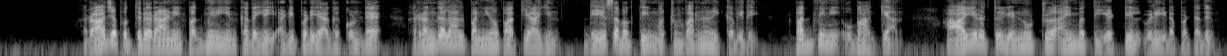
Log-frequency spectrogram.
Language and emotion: Tamil, neutral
